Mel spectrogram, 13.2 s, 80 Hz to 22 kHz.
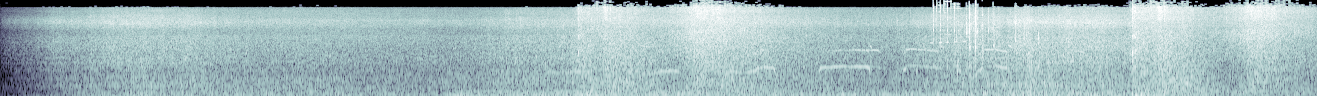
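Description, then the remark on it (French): Continuous rushing wind and sloshing sea water surround a Mini 650 sailboat under way off the tip of Brittany, France, near the island of Ouessant, with a low steady rumble and a few faint high creaks or whistles partway through. No one speaks. “Je suis sur mon bateau, c'est un Mini 650. Ça fait quasiment deux jours que je navigue et j'arrive sur cette zone qui est au large de la France continentale.”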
